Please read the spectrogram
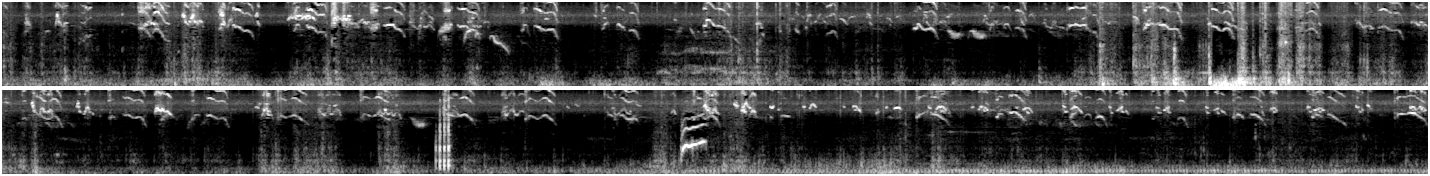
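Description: Common myna nestlings begging with a dense stream of short, high-pitched cheeps as an adult myna feeds them in the nest box. The sound is mixed with rustling of nest straw and wing flaps, and a loud thump about halfway through.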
